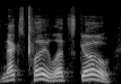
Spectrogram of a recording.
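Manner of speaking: retold pep call, slowed and lifted; coach's rallying call. Coach to a player after a good play, imitated rallying call.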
